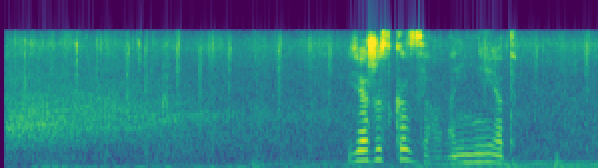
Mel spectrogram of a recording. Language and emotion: Russian, angry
